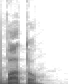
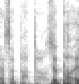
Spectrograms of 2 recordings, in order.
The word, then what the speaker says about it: zapato: How do you say shoe in Spanish? Zapatilla? – Zapato. – Yeah, Zapato.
